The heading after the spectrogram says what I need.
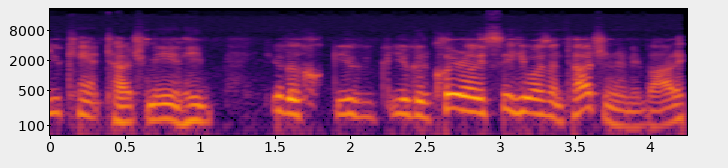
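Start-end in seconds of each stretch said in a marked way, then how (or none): none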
